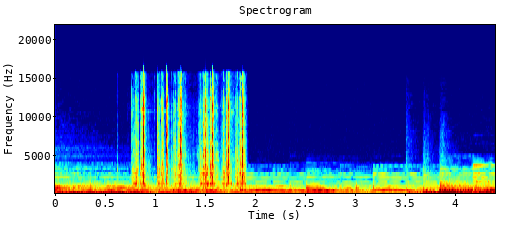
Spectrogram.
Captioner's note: soft music; typewriter clicking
